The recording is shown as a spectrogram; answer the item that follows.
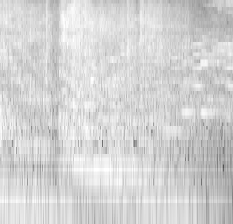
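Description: A big cat's roar, tiger-like, over music. It starts loud at once, its pitch slides down through the middle, and it eases off near the end.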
